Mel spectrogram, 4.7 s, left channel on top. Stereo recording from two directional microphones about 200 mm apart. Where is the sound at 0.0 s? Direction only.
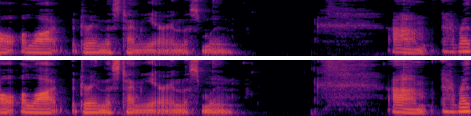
35° right (ahead or behind).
